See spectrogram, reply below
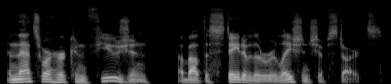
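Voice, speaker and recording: Lively low-voiced man narrating a video essay. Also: normal speed, no echo, studio quality. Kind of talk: scripted analytical narration.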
